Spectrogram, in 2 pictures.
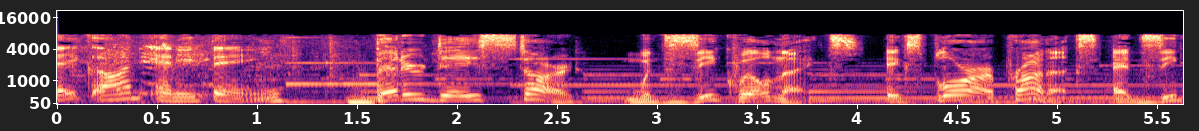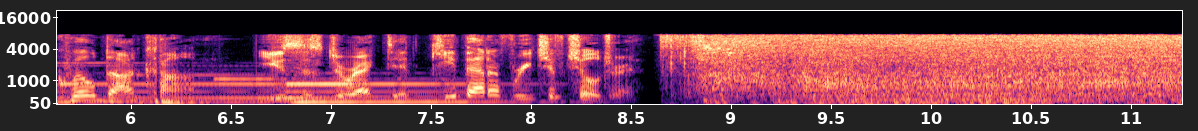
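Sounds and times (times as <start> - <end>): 
speech: 0.0 - 9.2
water poured on 800-degree rocks in a sauna: 8.7 - 11.2.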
